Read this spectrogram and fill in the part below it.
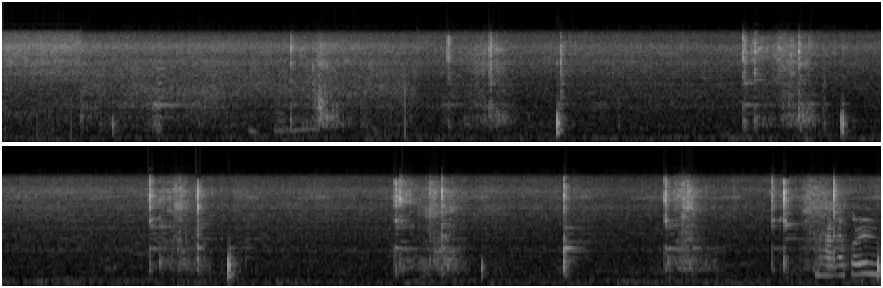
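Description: Boiled peas stirred into fried masala in a pan: a soft background sizzle broken by intermittent sharp scrapes and knocks of a spoon against the pan, near and moderately loud, with no speech.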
